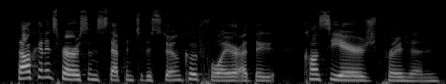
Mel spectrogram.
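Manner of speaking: usual speaking voice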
